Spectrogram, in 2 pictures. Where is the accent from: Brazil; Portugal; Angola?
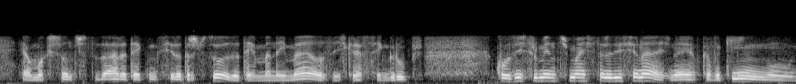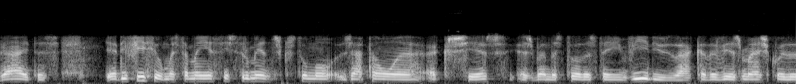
Portugal; Se nós vamos a um sítio e somos de Portugal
